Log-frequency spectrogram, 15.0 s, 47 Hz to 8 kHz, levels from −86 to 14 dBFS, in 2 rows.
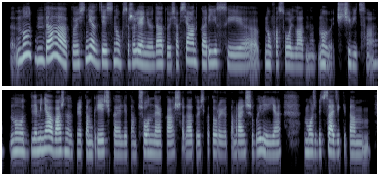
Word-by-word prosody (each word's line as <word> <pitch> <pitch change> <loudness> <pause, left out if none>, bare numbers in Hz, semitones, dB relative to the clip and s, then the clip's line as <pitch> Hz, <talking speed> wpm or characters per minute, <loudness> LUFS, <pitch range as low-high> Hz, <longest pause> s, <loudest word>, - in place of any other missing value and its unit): Э, - - -13
ну 310 +8 +2
да. 245 - +5
То 185 0 -6
есть 185 +2 -1
нет 250 -5 +3
здесь, 195 +1 +3
ну, 210 -2 -2
к - - -13
сожалению, 190 -3 +3
да, 185 +1 +2
то 170 - -8
есть 165 +2 -4
овсянка, 190 0 +1
рис 195 +2 -2
и, 160 -1 -4
э, 160 - -5
ну, 185 -1 -4
фасоль, 170 -2 -2
ладно, 155 -1 -5
ну, 185 -3 -3
чечевица, 190 +1 -3
но 190 +2 0
для 190 +2 -3
меня 215 +2 +5
важно, 190 0 +3
например, 170 +1 -6
там 165 -1 -3
гречка 180 -1 0
или 160 0 -7
там 160 0 -13
пшенная 170 -1 0
каша, 160 +1 0
да, 165 0 -1
то 165 -1 -8
есть 165 - -3
которые 165 -2 -5
там 170 - -12
раньше 170 +1 +2
были, 190 +3 -2
я, 160 +1 -2 0.4
может 180 -1 -2
быть, 175 -1 -7
в - - +2
садике 175 -2 +4
там 160 +2 -4
180 Hz, 185 wpm, -23 LUFS, 165-195 Hz, 0.4 s, да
